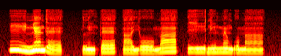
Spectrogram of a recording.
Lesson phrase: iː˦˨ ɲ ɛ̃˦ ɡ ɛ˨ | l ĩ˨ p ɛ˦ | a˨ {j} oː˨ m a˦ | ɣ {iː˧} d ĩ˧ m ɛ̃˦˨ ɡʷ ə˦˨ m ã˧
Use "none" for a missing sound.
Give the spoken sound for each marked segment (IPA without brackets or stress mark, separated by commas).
j, iː˧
